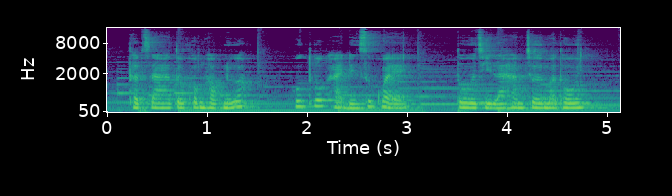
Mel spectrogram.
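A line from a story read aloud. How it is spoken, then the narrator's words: Soft laugh. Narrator (Vietnamese): Dư Ý cười khẽ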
